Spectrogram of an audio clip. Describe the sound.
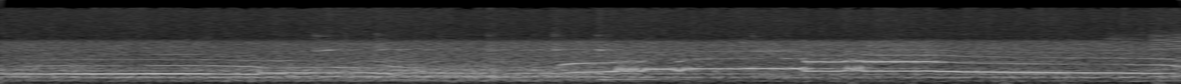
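A wild dog howls in long, wavering tones that slide up and down in pitch, several drawn-out cries overlapping against a steady background hiss.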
